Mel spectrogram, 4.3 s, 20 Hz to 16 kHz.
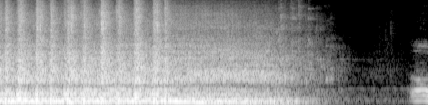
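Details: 1973 Skiroule RT 440 two-stroke snowmobile, first start in unknown years with fuel squirted in: harsh very loud rapid rattle and bark about three pulses a second, dying away; exhaust pipe popped off, broken bolts and missing spring.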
